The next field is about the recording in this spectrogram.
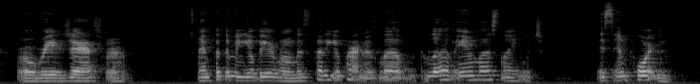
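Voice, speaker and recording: Using vocal fry, a woman speaks at a moderate pace with a fairly low pitch and very wide pitch swings. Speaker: tarot reader. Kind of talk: tarot reading.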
